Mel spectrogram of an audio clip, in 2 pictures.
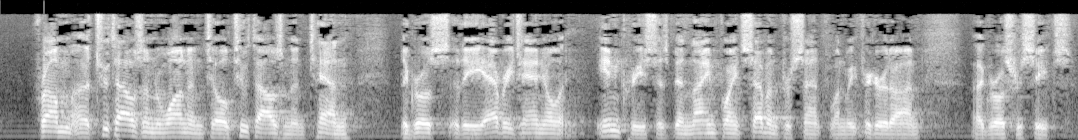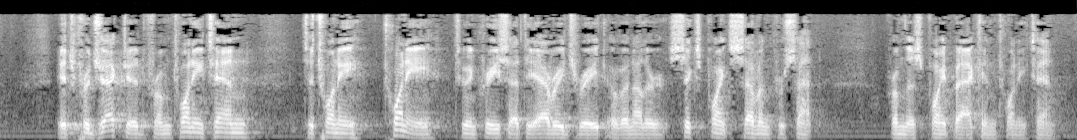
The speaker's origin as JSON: {"language": "English", "country": "United States", "tie": "born or raised there", "said": "I was born and raised in Turner County on a farm that did not have electricity until in the 1950s when we got electricity."}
